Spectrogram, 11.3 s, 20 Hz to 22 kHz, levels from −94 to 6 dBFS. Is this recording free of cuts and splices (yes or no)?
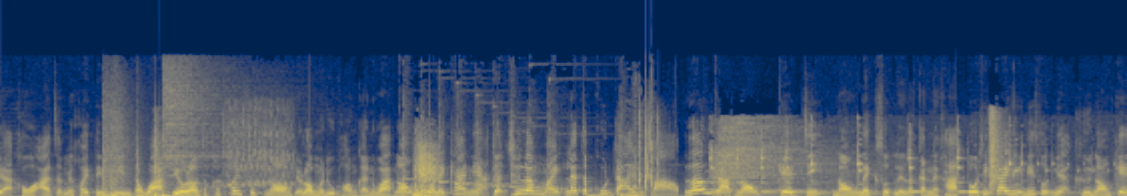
yes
